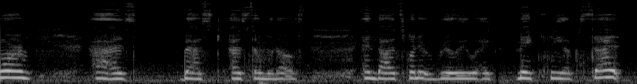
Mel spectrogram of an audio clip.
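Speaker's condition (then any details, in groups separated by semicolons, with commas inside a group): Cerebral palsy; spastic diplegia, caused by brain injury; weekly physical therapy; speech delay and issues, raspy voice, big breaths between sentences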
